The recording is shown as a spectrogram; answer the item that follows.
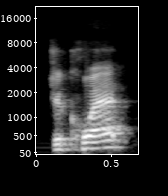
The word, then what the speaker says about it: Jacquet: If Jacquet, by the way, that's the correct way to pronounce his name, I was told.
